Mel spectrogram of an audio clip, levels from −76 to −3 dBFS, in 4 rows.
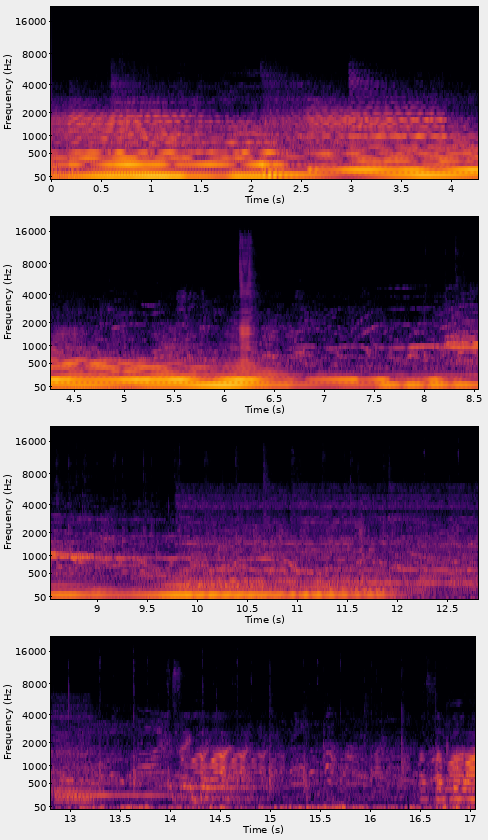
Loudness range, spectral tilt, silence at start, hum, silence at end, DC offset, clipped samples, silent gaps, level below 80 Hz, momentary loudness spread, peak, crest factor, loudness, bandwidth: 15 LU; -8.5 dB/octave; 0 s; none; 0 s; under 0.1%; under 0.1%; none; -30 dBFS; 20 LU; -12 dBFS; 14 dB; -26 LUFS; 8.6 kHz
